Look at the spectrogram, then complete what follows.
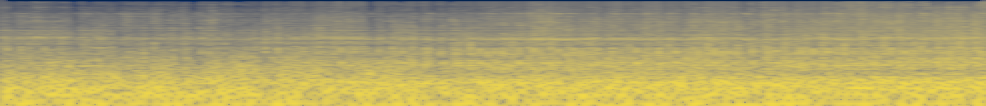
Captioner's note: car engine rumbling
